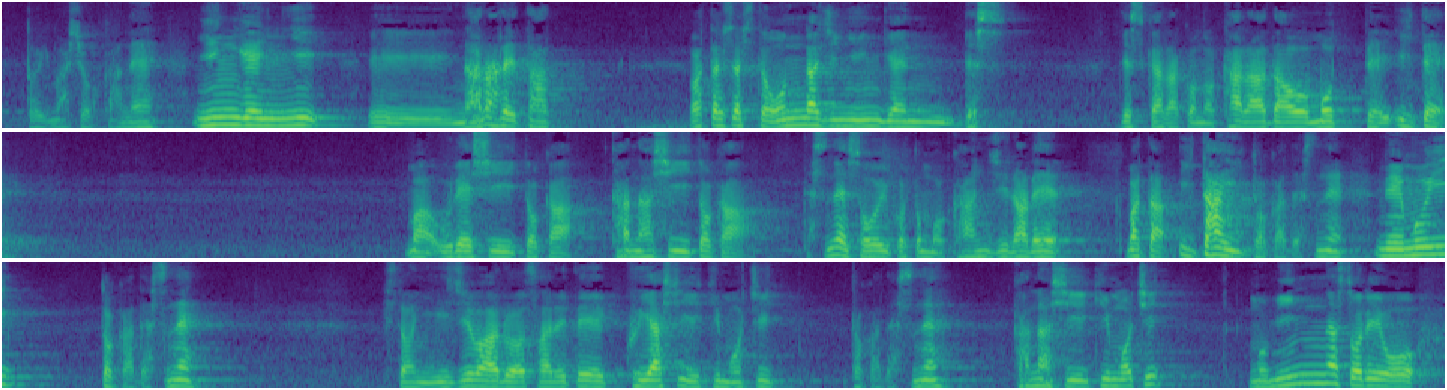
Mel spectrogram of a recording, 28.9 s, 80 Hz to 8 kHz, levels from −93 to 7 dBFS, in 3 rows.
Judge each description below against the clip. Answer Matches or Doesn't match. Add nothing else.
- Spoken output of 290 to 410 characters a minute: Doesn't match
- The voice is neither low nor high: Doesn't match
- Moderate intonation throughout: Matches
